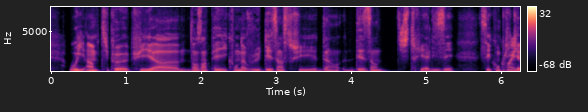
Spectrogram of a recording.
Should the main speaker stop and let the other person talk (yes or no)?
no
